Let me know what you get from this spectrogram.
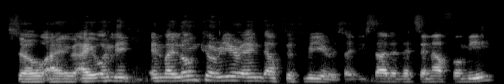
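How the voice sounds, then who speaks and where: A man's voice: fairly high pitch, moderate pace. A middle-aged man with an Israeli accent, chatting as a guest with plenty of ums and uhs. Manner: relaxed, many ums and uhs. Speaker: guest, wine founder. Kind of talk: casual interview chat.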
